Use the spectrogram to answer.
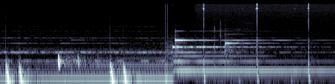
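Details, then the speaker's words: St Jude mechanical aortic valve, quarter-sized, in a runner born with aortic stenosis: soft low thumps then sharp ticking clicks about once a second over music, audible up close; mechanical prosthetic valve click. "so I have what's called a St Jude um mechanical valve it's about the size of a quarter and it's the aortic valve it's going off the function of of the heart heart and it ticks so I've got this tick that you can actually hear if you're up close"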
